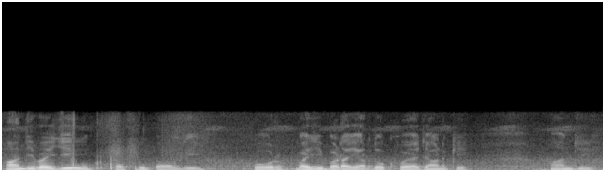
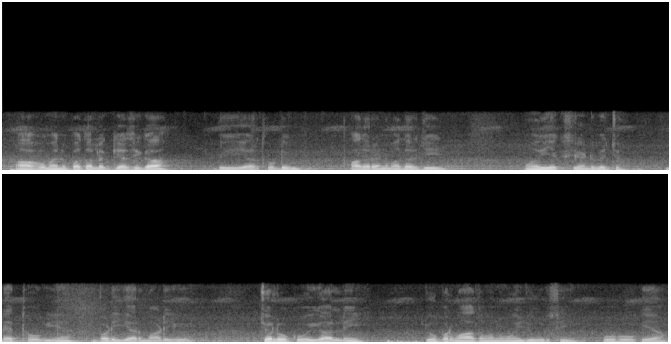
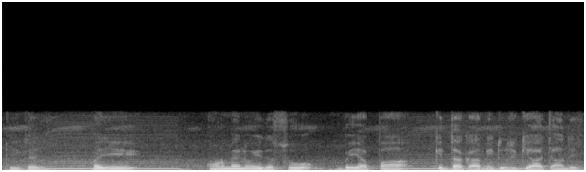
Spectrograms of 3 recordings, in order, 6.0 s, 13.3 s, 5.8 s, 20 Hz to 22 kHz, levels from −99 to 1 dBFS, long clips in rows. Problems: background sounds at intervals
